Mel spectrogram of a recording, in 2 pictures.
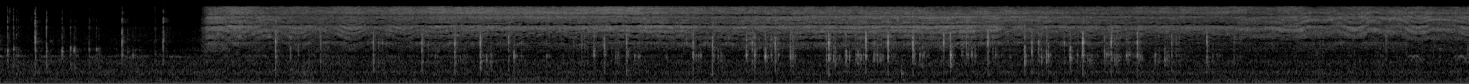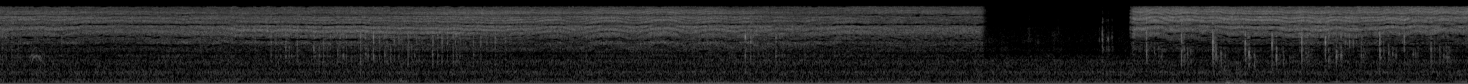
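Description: Aerosol spray-paint can (Rust-Oleum American Accents) spraying onto canvas: a long steady hiss starting about two seconds in. It stops for a second or two near the end, then the spraying resumes.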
